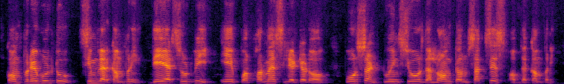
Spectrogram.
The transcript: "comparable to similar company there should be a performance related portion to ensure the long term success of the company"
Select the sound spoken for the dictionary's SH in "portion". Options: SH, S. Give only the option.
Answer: S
